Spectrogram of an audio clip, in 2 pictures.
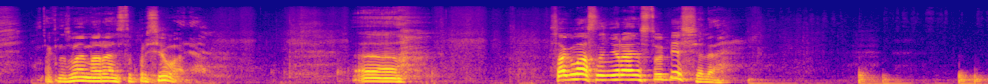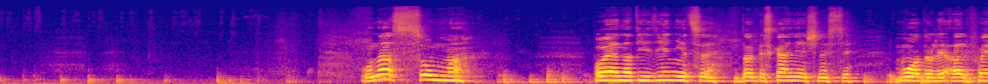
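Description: An elderly man speaks calmly in a room with a slight echo, pausing between phrases.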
